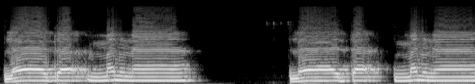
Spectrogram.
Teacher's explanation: Yang nunya itu setengah harokat. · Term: ar-raum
